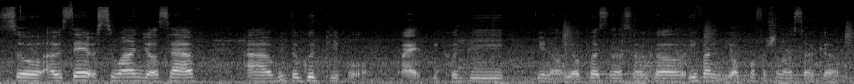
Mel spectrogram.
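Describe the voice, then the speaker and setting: A woman talks at a moderate pace with a French accent. Noticeable background noise is present. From Senegal. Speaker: entrepreneur. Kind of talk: interview.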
